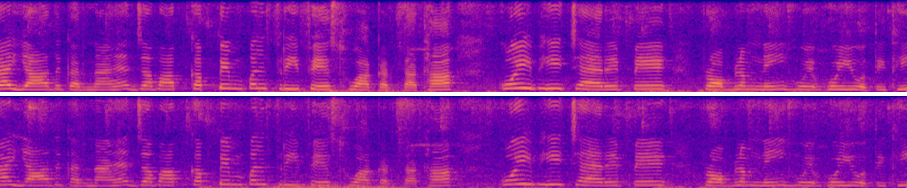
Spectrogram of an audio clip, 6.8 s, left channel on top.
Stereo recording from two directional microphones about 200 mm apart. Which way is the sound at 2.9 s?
40° left (ahead or behind).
